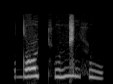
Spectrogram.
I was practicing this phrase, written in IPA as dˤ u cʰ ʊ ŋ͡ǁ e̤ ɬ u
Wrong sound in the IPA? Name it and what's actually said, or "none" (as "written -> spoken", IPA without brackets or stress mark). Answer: none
